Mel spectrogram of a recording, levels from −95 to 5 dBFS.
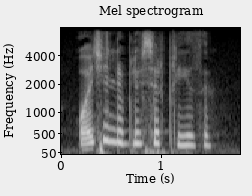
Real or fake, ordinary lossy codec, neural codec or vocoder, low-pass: real; MP3, 48 kbps; none; 7.2 kHz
